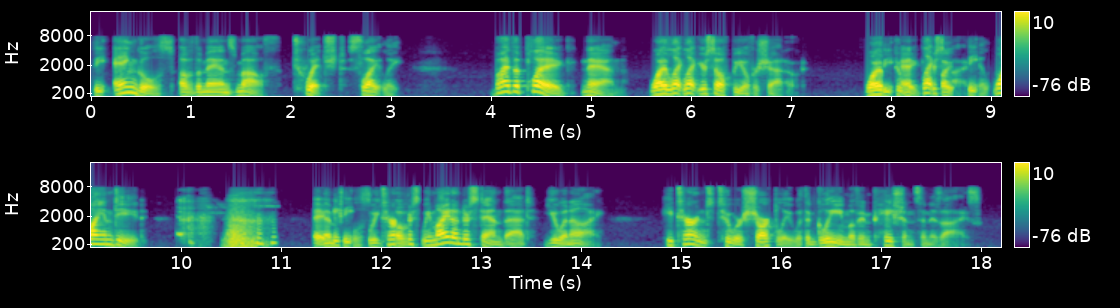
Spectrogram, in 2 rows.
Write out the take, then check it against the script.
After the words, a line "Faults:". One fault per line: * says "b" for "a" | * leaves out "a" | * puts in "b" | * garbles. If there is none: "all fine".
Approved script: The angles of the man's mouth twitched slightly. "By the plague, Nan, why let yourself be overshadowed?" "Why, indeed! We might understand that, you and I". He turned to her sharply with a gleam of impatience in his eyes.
The angles of the man's mouth twitched slightly. "By the plague, Nan, why let let yourself be overshadowed?" [garbled] "Why, indeed! [garbled] We might understand that, you and I". He turned to her sharply with a gleam of impatience in his eyes.
Faults:
* puts in "let"
* garbles
* garbles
